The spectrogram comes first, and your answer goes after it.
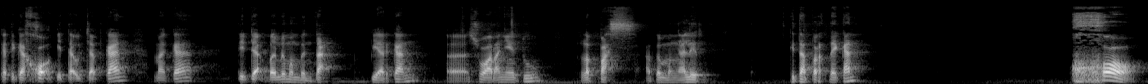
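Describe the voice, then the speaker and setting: A man's voice: lowish voice, lively intonation, normal speed, pauses often, fairly bright tone. A man with an Indonesian accent teaching Quran letter pronunciation, patiently explaining and then drilling syllables aloud. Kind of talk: slow instructional lesson with drills.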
